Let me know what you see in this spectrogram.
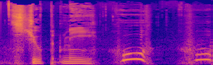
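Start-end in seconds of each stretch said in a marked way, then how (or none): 1.2-2.1 high squealed whoo; mock whoo. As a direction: yelp it up high. Mock exclamation.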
